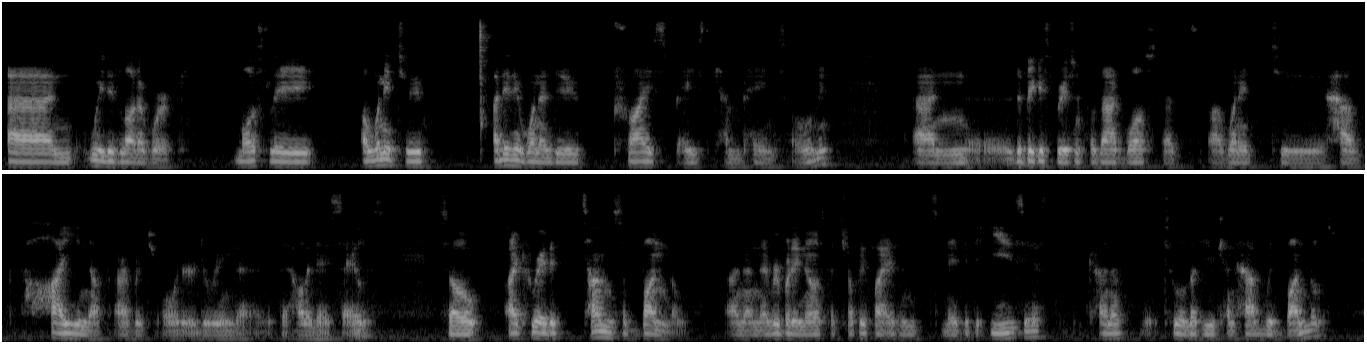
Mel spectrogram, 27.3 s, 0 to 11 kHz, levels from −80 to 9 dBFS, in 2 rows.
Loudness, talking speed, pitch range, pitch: -33 LUFS, 145 wpm, 80-90 Hz, 85 Hz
